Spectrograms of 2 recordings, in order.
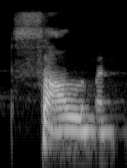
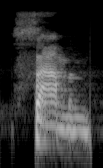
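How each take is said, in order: First: The L sound is pronounced. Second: The L sound is silent. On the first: The speaker calls it wrong. "not salmon" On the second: The speaker calls it right. "Next is salmon"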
